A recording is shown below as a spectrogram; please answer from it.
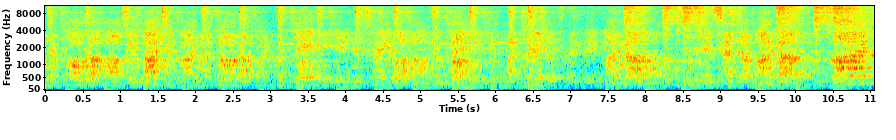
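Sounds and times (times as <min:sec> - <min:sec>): band accompaniment: 0:00.0 - 0:11.0
men's chorus singing: 0:00.0 - 0:11.0
steady thumping beat: 0:00.0 - 0:11.0.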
